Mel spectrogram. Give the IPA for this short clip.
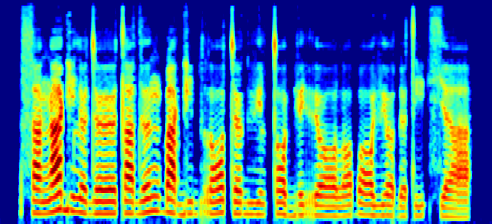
s a ŋ a ɡ i l œ d œː t a d əː ŋ ɓ a ɡ i b r ɔ t œ ɡ vʲ ə l t ɔ bʲ ə rʲ ɔː l ɔ ɓ ɔː vʲ ɔ ɗ ə t i ʔ sʲ a

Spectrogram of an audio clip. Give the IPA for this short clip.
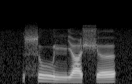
s u nʲ ɑ ʃ ə

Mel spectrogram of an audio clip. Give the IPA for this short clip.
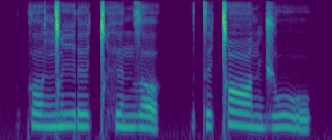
k ʌː ŋ͡ǀ iː ɾ ɪː ǀʰ ɪ n z ʌ | t ɪ ǀ ɑː n d͡ʒ uː

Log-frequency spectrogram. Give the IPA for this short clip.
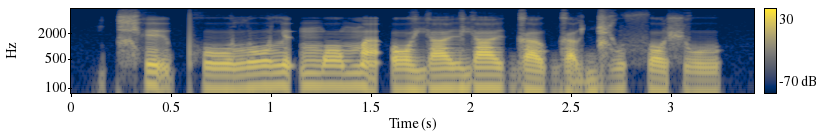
t͡ɕʰ ḛ˦˨ ɪ̯ pʰ o˨ l o˦ l ɪ˦ ʔ m ɔ˦ m ã˦˨ ʔ ɔ˨ j a˦ ɪ̯ j a˦ ɪ̯ ɡ a˨ ʊ̯ ɡ a̰˦˨ ʊ̯ d͡ʑ u˦ θ ɔ˨ ʃ o˨ ʊ̯

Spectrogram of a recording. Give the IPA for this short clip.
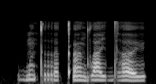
ɓ ũ t r ɐ kʼ ɐ̃ d w a i̯ dʱ ɐ y̯

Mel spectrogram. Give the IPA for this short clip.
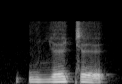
ʔ u ʎ ɛ c ɛ

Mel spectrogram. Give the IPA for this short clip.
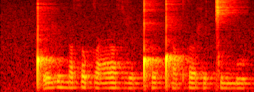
ǃʼ e ɮ y n o ħ u k œ ʕ œ ħ z ø ǃʰ ə ǃʰ a pʰ œ ɬ e ǀ i m u

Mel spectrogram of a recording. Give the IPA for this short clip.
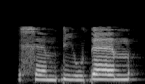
x ɛ̤˨˩ m ɗ i̤˨˩ w ɗ ɛ˧ m

